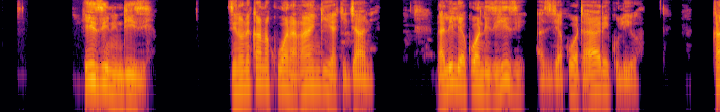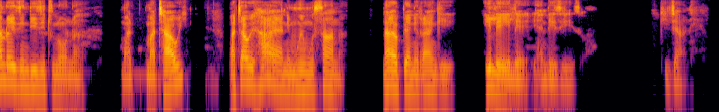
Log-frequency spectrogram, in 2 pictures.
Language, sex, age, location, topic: Swahili, male, 18-24, Wajir, agriculture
